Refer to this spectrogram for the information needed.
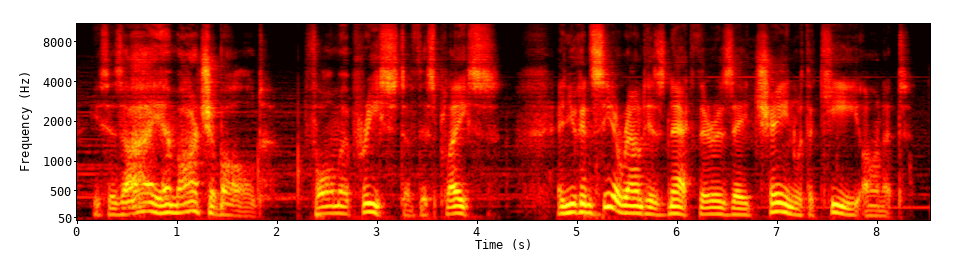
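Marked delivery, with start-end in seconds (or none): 0.5-4.2 put-on spirit whisper, slower. Voicing a spirit who turns and speaks to you: Archibald's dry whisper. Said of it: "whispers in a, a dry voice like pieces of parchment".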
